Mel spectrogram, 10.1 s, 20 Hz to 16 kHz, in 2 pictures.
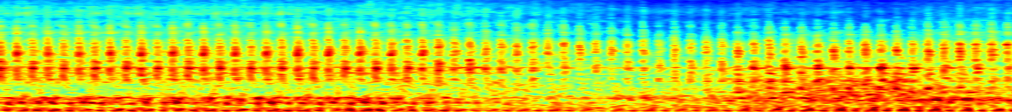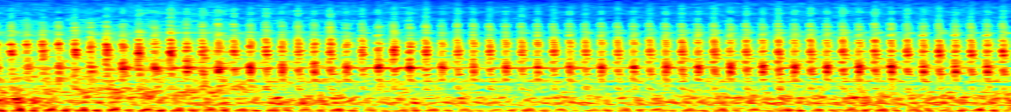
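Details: Chevy 350 5.7 L V8 after intake manifold gasket replacement: sharp, even top-end tick about three times a second at idle, attributed by owner to low lubrication.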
